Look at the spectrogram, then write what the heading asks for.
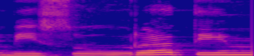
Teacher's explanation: سو کے آگے وہ مد ہو رہی ہے، را زبر کی وجہ سے پور پڑھیں گے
